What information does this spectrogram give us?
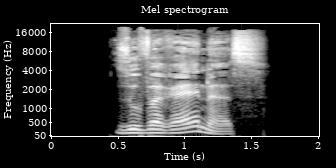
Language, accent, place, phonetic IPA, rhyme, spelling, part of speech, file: German, Germany, Berlin, [ˌzuvəˈʁɛːnəs], -ɛːnəs, souveränes, adjective, De-souveränes.ogg
- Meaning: strong/mixed nominative/accusative neuter singular of souverän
